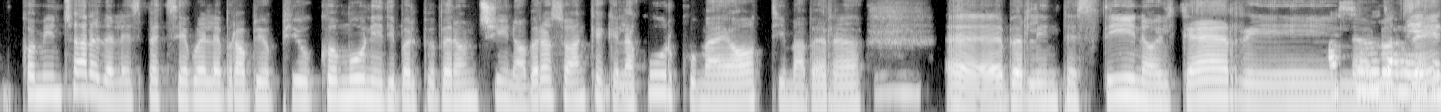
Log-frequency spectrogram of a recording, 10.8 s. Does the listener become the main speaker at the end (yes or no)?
yes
